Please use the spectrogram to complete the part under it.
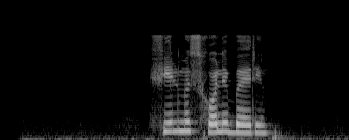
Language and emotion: Russian, neutral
